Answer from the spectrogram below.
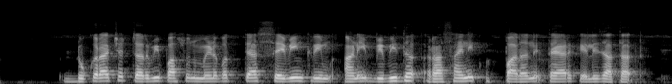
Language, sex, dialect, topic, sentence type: Marathi, male, Standard Marathi, agriculture, statement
